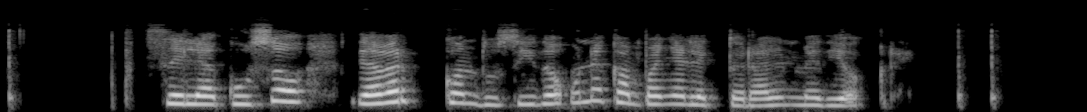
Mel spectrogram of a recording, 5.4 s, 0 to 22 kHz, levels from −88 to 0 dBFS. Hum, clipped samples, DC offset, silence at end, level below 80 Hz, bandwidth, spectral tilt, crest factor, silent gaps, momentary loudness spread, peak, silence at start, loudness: none; under 0.1%; under 0.1%; 0.45 s; -78 dBFS; 9.2 kHz; -3 dB/octave; 18 dB; 0.41-0.54 s, 4.70-4.77 s; 10 LU; -8 dBFS; 0.05 s; -23 LUFS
